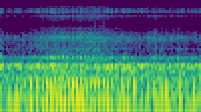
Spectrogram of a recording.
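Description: Motorcycle engine running at low speed while the bike rolls slowly, a steady rapid pulsing of firing strokes heard from the rider's seat.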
